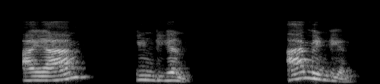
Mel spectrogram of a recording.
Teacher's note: I am stressing on the word am.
